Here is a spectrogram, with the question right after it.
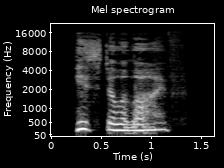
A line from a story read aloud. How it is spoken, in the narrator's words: I said roughly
